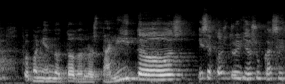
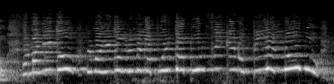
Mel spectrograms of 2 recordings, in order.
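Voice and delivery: very high squeaky piglet plea; pleading piglet; 5 dB louder than usual. Acted. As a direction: beg in a tiny piglet voice. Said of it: "y le dijo".

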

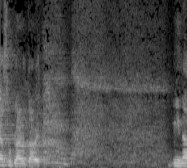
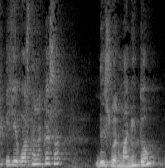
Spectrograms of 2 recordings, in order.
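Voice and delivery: ordinary delivery, nothing marked

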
